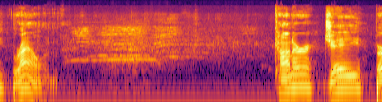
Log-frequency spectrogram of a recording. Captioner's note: audience applauds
